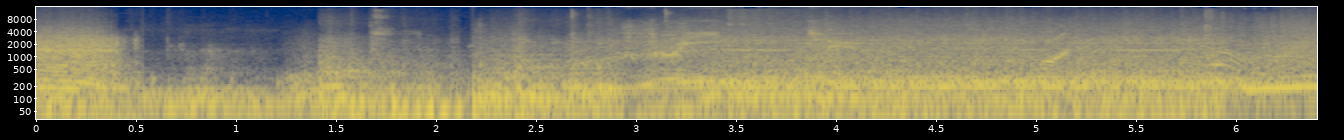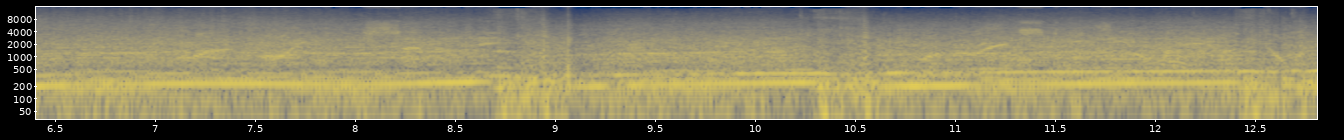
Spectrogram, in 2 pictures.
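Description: A Subaru rally car in Richard Burns Rally tears through a 2008 stage, its engine revving hard and shifting in rising and falling sweeps, with tire noise and a voice speaking over it.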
